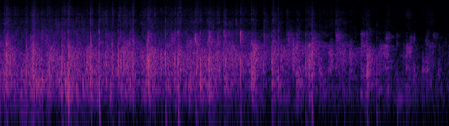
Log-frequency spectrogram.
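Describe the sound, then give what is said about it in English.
Sustained applause for veterans from a large audience at a church service, dense overlapping claps at a steady level for several seconds before thinning slightly toward the end. “And can we give them another round of applause?”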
